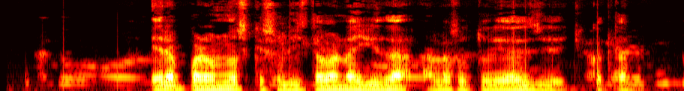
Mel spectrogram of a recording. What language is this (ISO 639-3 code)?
spa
